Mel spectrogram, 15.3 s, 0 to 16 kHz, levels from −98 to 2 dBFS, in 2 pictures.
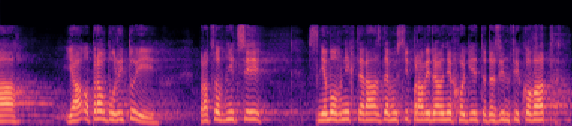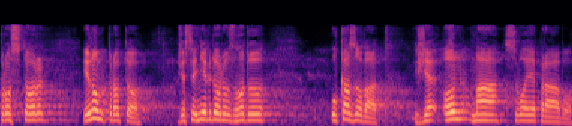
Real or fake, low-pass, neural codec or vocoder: fake; 7.2 kHz; codec, 16 kHz, 4 kbps, X-Codec, WavLM features, trained on Multilingual LibriSpeech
